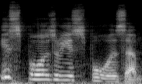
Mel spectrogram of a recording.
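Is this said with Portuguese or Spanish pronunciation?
Portuguese. It is said with Portuguese pronunciation.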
